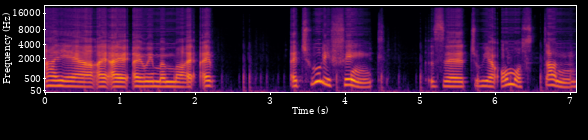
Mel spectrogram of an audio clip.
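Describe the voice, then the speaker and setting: A woman with a German accent talks quietly at a very slow pace, with long, frequent pauses. Her loudness stays very even and her intonation fairly even. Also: medium pitch for a woman. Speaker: vtuber gamer. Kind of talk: let's play commentary. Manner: halting, many repeats.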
